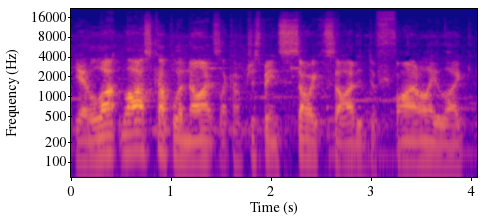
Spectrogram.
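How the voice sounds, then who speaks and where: A man's voice: fairly low pitch, fairly quick, bright, forceful tone. Chatty guy over game music. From Australia. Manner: chatty, rambling, laughs easily, sings to himself. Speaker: gaming YouTuber. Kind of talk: casual commentary while playing. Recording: faint music behind.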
